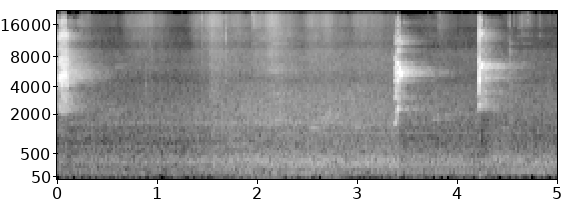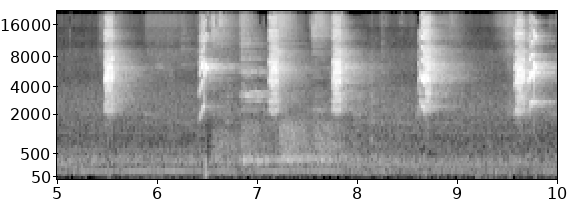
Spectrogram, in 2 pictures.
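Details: Green Fischer's lovebirds: after a quiet start, a string of sharp, high, slightly rising chirps, irregular and clustered toward the end.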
